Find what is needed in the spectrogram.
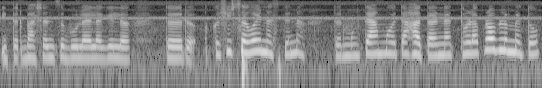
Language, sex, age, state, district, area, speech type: Marathi, female, 18-30, Maharashtra, Ahmednagar, urban, spontaneous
